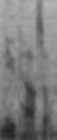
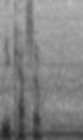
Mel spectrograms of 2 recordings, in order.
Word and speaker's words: Newcastle: isn't it newcastle um the local people of the area will look down their nose at you if you call it newcastle that's a very much a southerner way of pronouncing the name it's newcastle the stress is on the second part and it's newcastle i've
